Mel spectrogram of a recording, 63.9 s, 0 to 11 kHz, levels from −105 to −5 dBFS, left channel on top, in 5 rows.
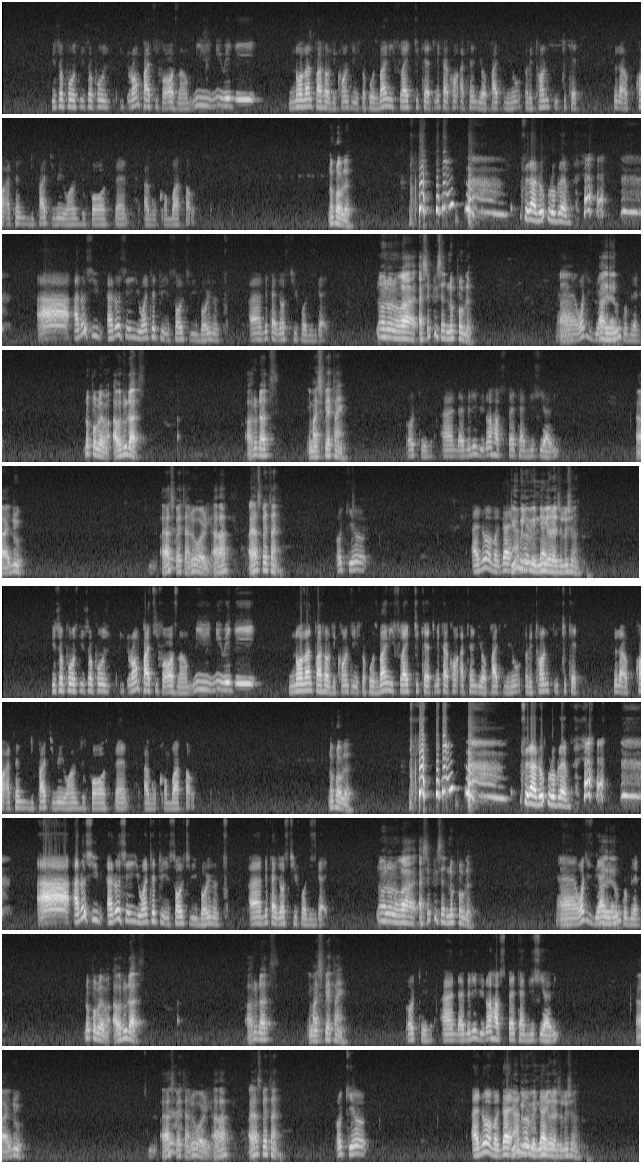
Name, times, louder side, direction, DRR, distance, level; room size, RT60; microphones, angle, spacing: voice 1, 1.0-2.1 2.5-5.0 5.7-11.5 12.2-15.3 15.6-16.6 20.9-24.8 25.1-25.7 26.2-29.9 30.5-32.0 36.6-38.3 46.4-49.5 54.0-54.2 54.4-54.6 57.8-58.4 60.5-62.2, right 6 dB, 90° right, 0.4 m, -30 dB
voice 2, 19.3-19.8 33.0-35.0 36.7-37.0 37.5-37.9 40.0-41.1 43.2-43.8 44.4-45.2 51.0-51.5 54.3-55.6 56.0-56.7 61.3-62.7, left 2 dB, 30° left, 0.6 m, -31 dB
8.0 x 6.1 x 5.8 m
head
